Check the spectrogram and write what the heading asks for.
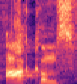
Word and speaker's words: Occam's: So tell me about OCAMS Fitness. What is that? What does that mean? Am I even saying it right? – No, but it's okay. it's Occam's Fitness.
